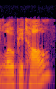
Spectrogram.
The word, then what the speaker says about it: l'Hôpital: looking like l'hospital's rule there they would both be pronounced l'hopital but two different spellings so if you see it the other way at some point they're both accepted and so what is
